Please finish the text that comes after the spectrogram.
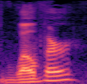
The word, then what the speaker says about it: Welliver: This is the detective series that takes place in Los Angeles, starring Titus Welliver. Is that how you pronounce it?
